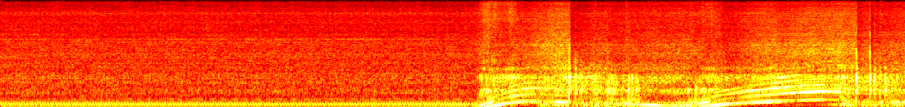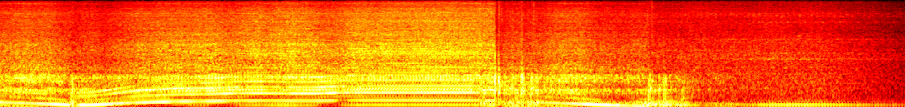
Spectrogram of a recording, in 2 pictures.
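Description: A car engine idles with a deep, steady rumble through its exhaust.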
